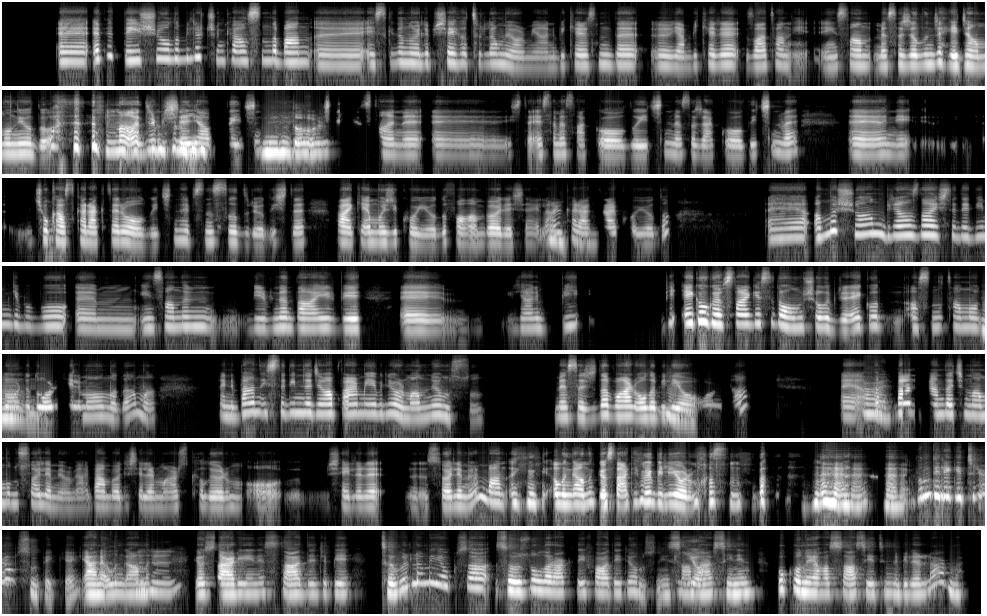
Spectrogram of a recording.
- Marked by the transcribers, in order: other background noise; chuckle; laughing while speaking: "Doğru"; chuckle; unintelligible speech; chuckle; laughing while speaking: "gösterdiğimi"; chuckle; laughing while speaking: "aslında"; chuckle
- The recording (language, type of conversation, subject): Turkish, podcast, Okundu bildirimi seni rahatsız eder mi?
